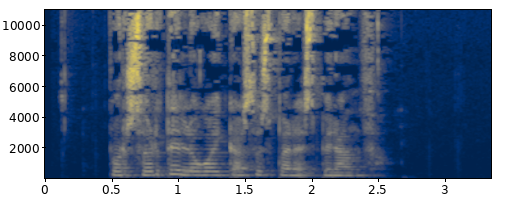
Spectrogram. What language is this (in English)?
Galician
